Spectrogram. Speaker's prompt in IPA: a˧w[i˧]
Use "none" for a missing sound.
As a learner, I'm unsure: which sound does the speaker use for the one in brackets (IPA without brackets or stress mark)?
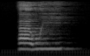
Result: i˧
